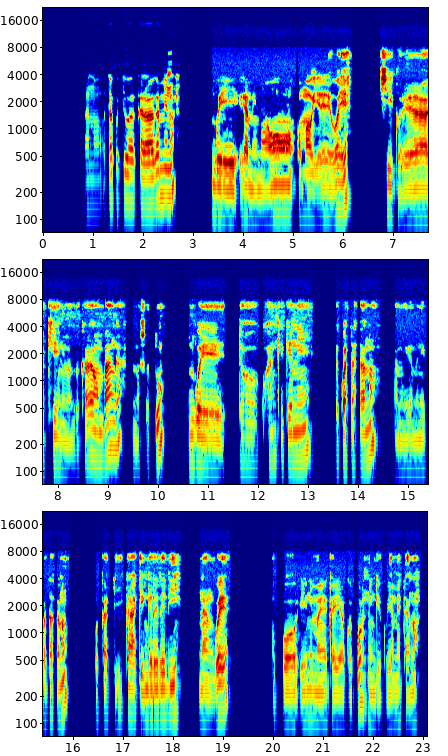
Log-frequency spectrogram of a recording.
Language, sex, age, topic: Oshiwambo, male, 18-24, finance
